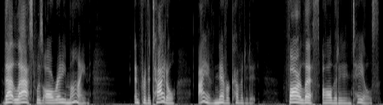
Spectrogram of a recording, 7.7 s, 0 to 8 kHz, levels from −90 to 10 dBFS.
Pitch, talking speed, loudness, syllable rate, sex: 210 Hz, 150 wpm, -20 LUFS, 4.8 syllables/s, female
